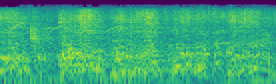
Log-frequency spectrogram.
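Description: lion roaring

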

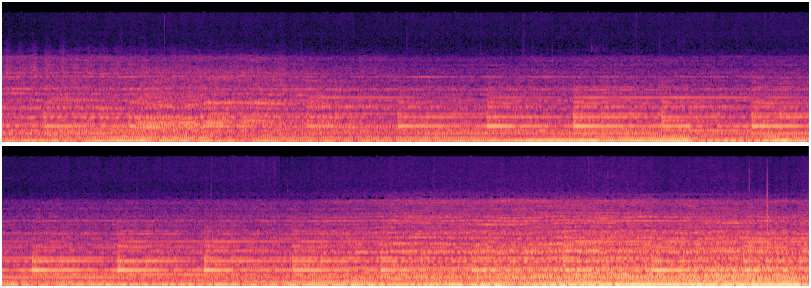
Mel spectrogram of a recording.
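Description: bell ringing

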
